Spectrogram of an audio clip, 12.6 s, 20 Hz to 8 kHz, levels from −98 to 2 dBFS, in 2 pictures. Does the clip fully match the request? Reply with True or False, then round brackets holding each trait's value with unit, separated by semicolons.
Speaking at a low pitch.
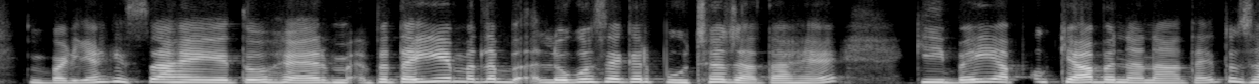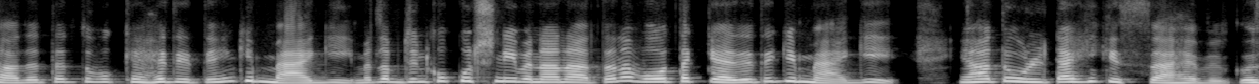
False (255 Hz)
